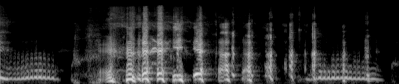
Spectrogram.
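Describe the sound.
A person imitates a pigeon, opening and closing with low, wavering coos, and in between a quick run of throaty, breathy clucking sounds. Fairly loud and alone, with no talking.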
